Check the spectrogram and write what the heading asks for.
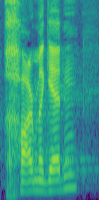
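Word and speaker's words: Harmagedon: As a little side note, we, a few weeks back, we talked about Armageddon and how in the Greek it's actually pronounced Harmageddon and that it's the mount of something.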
